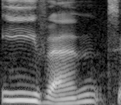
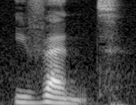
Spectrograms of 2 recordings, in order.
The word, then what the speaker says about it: event: Then the next one, your pronunciation was fine. It's just the stress and intonation. Event. So it's not event, it's event. Try it. Event.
